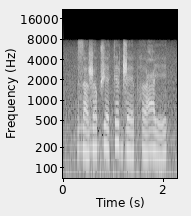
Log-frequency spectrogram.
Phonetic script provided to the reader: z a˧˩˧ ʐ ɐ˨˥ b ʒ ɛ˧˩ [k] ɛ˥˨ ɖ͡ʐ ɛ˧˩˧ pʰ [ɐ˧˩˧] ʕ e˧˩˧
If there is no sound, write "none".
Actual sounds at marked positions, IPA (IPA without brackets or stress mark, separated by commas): k, ɐ˧˩˧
